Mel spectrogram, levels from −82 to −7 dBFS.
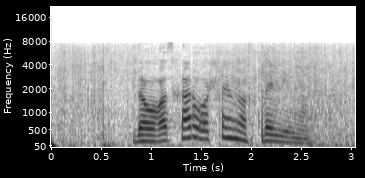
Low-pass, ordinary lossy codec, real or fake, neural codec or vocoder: none; none; fake; codec, 16 kHz, 4 kbps, X-Codec, HuBERT features, trained on general audio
